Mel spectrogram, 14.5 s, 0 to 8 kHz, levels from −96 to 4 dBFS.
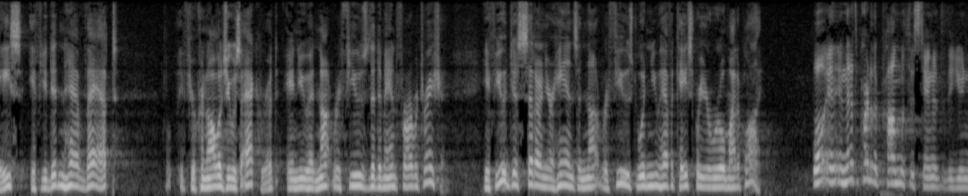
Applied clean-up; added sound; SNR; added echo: none; none; none; none.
